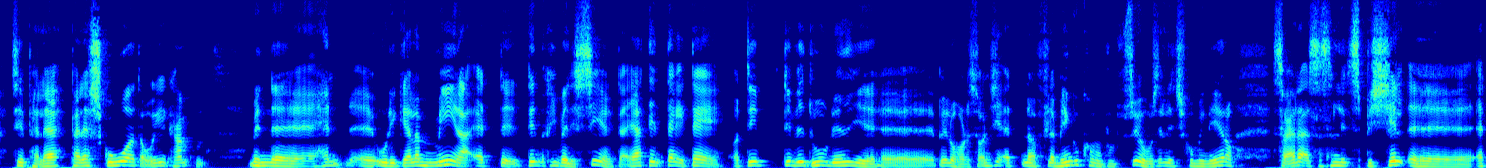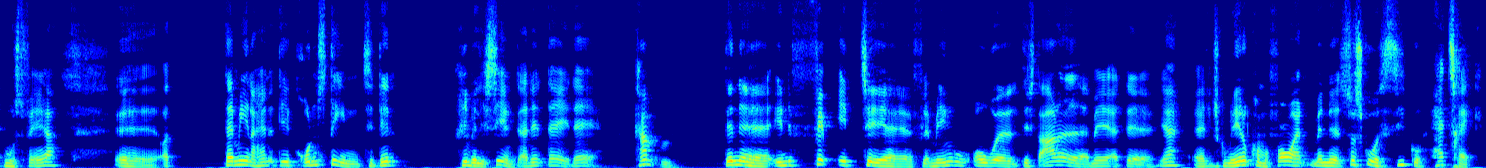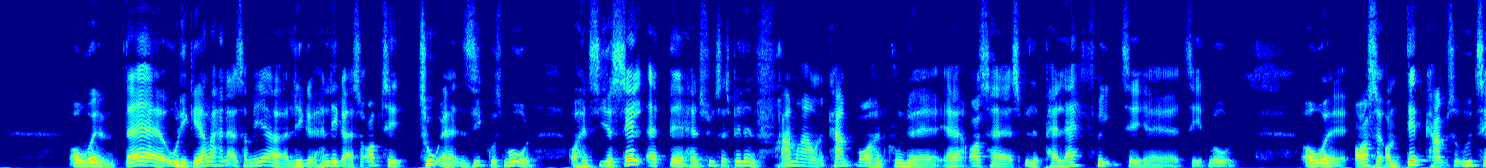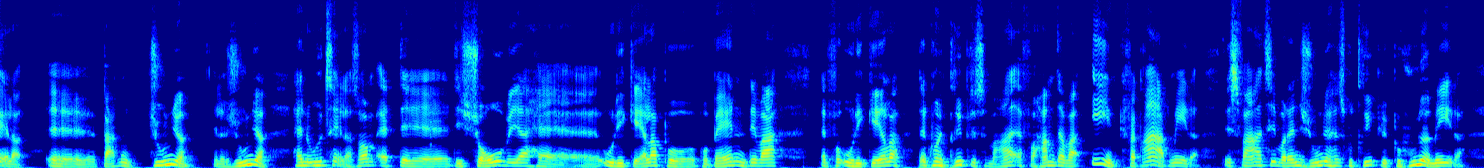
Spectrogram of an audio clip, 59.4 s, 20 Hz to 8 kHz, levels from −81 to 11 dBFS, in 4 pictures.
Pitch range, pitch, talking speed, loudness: 135-170 Hz, 150 Hz, 205 wpm, -30 LUFS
